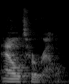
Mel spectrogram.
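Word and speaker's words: Elturel: Tyrell el Toro a emphasis on the first and last syllable el Toro kind of like Yael Oh excellent yes except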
